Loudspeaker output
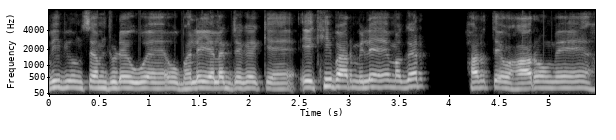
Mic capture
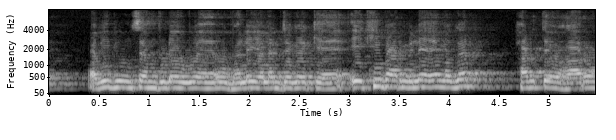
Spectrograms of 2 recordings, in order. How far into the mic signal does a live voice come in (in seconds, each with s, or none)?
none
